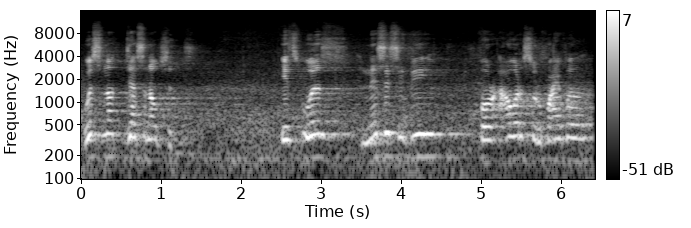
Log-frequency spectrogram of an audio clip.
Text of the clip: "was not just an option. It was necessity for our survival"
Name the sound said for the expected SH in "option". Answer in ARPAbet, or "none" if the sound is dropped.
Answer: S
